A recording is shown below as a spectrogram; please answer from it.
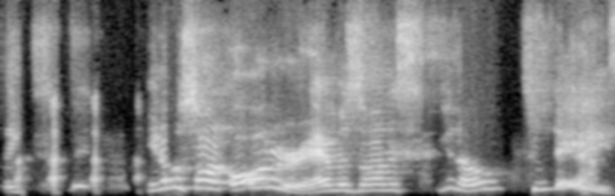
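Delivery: exasperated dude voice, pitched way up.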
